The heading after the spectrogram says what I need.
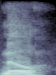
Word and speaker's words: Ngo: It's going to be Joshua Ngo. I don't know how to pronounce that. I'm just going to say Ngo. Joshua No. Is it No? Oh, so the G silent. Okay.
